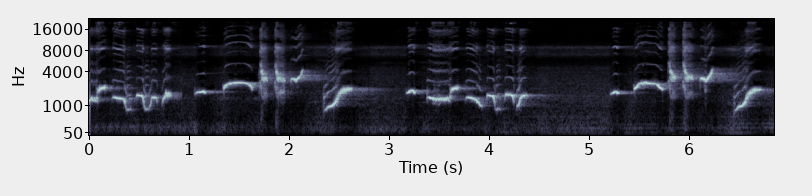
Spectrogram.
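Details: Caged long-tailed white-rumped shama, song played to excite other shamas: repeated rich whistled phrases, wavering fluty notes ending in a sharp upward sweep, each phrase separated by a brief silence.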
